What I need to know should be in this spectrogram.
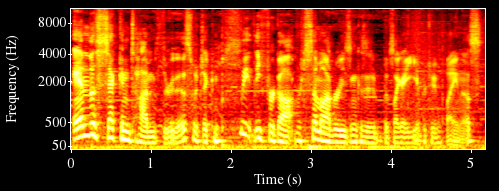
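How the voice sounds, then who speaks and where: A man's voice: medium pitch, big pitch swings, quick pace, sharp tone. A young man giving casual, sarcastic commentary over a video game he is playing, breaking off into joking asides. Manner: sarcastic, joking asides, wanders off mid-sentence. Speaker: let's-play gamer. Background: faint game music.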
